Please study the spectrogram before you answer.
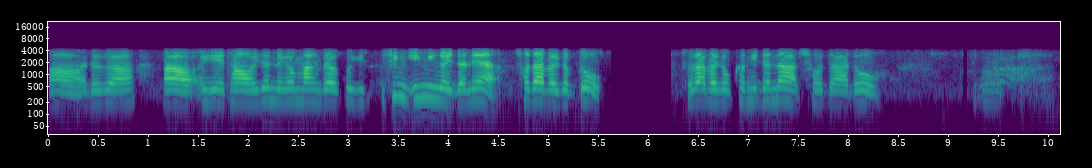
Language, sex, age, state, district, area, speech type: Manipuri, female, 60+, Manipur, Kangpokpi, urban, conversation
